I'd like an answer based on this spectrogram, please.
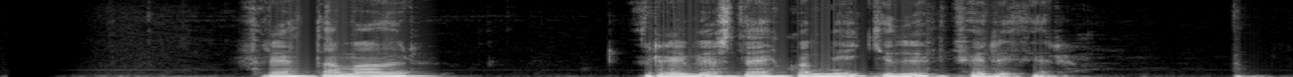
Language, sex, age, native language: Icelandic, male, 50-59, Icelandic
